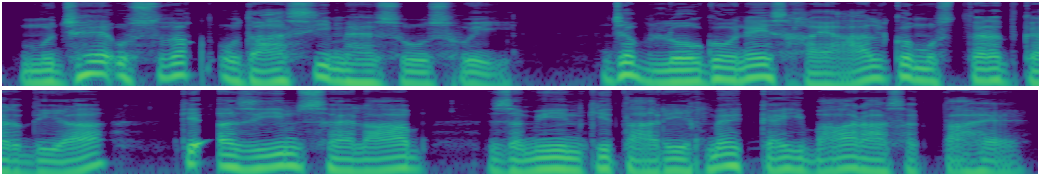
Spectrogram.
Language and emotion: Urdu, sad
